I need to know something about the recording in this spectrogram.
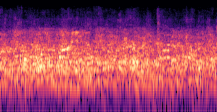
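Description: Lunchroom crowd background: many voices talking at once in a steady, even din, with no one voice standing out.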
